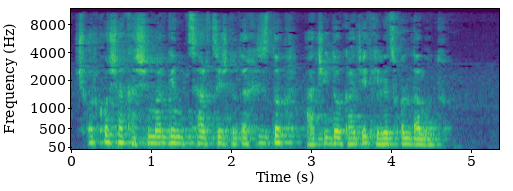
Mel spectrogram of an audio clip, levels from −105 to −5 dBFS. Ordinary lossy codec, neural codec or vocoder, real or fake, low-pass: AAC, 32 kbps; none; real; 10.8 kHz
